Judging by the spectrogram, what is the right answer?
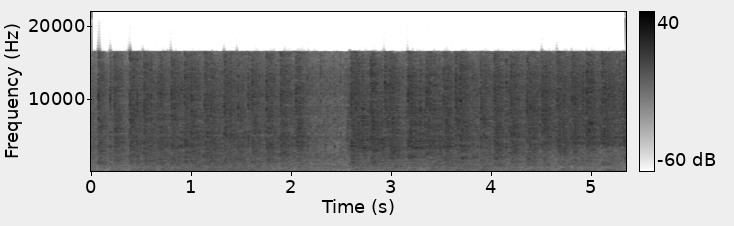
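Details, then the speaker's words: Harley WL 45ci flathead V-twin in a 1932-34 RL frame, no throttle, barely-cracked idle, already hot, no choke: uneven, stumbling beat with surging, ragged idle note; possible fuel starvation, gas perhaps not reaching the fuel line. "oh you were adding out of gas in the fuel line May that's why I didn't want to run dumbass damn it's never run that bad before"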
